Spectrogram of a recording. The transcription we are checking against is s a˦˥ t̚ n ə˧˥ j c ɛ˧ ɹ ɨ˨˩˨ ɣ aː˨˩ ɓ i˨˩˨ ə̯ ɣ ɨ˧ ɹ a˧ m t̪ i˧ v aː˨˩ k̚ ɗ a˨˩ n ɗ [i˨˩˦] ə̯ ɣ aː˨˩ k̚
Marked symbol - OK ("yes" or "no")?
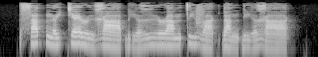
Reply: yes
